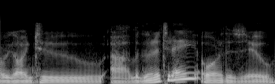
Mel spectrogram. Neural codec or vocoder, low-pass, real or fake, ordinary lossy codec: none; 7.2 kHz; real; MP3, 48 kbps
